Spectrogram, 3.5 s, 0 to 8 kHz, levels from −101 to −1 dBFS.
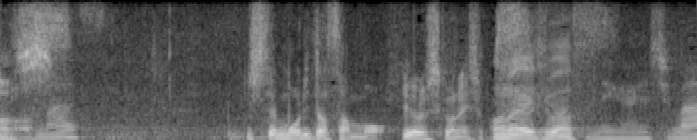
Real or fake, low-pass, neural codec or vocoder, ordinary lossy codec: real; none; none; none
